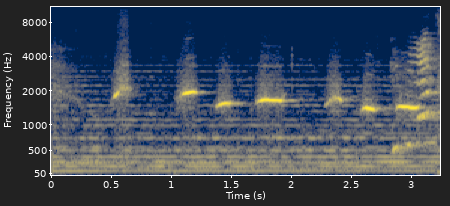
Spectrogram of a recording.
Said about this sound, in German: Pfeifen. Pfeifen? Okay, da muss ich das passende Lied mir raussuchen.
